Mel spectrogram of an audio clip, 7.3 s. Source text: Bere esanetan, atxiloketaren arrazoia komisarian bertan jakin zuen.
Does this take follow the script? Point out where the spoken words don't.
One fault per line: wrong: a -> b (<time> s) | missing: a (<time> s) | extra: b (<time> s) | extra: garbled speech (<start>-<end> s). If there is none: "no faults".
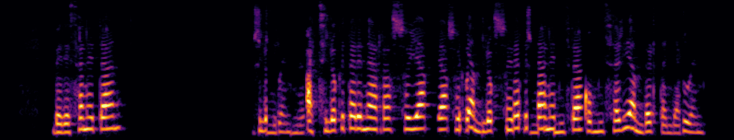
extra: garbled speech (2.5-3.0 s)
extra: garbled speech (4.4-5.8 s)
missing: jakin (6.8 s)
